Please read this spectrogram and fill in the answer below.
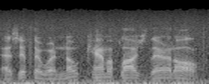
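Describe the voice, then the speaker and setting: A self-assured Army photo interpreter. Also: male voice, fairly low pitch, normal speed, pushed and bright, rough recording. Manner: precise, self-assured, explanatory. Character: confident, meticulous male Army photo interpreter. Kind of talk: 1940s training film acting. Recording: 1940s film soundtrack with faint hiss.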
